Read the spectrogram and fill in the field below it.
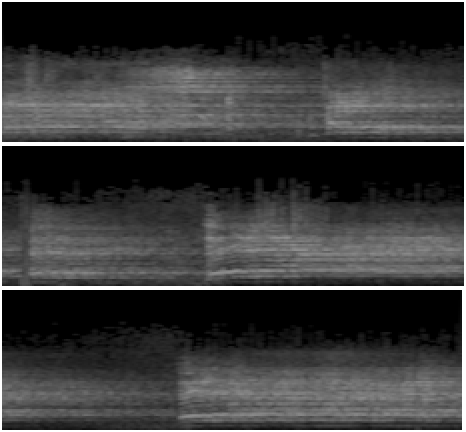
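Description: A fur seal bleats loudly at lunchtime, letting out a run of long, wavering, nasal cries with brief breaks between them and no voices around.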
